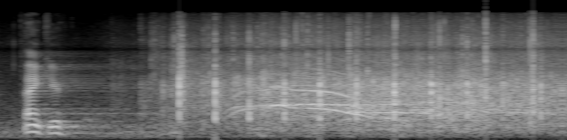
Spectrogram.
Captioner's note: applause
